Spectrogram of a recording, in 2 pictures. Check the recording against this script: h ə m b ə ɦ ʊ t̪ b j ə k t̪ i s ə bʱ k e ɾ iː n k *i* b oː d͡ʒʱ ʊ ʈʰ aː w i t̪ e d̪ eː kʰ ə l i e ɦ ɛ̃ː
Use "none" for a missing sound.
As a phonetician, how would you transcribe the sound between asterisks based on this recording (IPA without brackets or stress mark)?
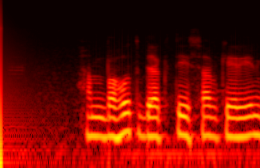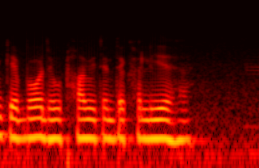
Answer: e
